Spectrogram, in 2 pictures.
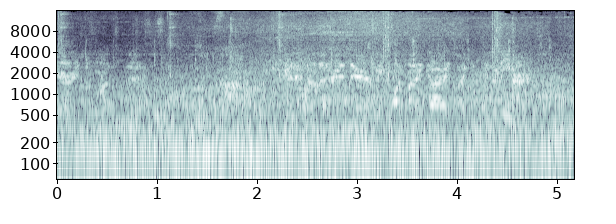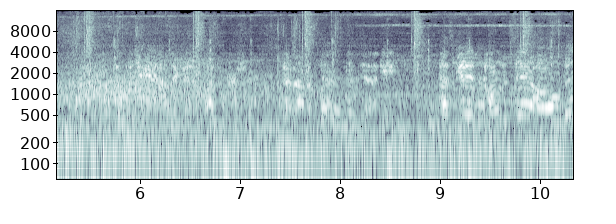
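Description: Chatter of a crowd of people talking over one another, over a steady low rumble of passing road traffic.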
